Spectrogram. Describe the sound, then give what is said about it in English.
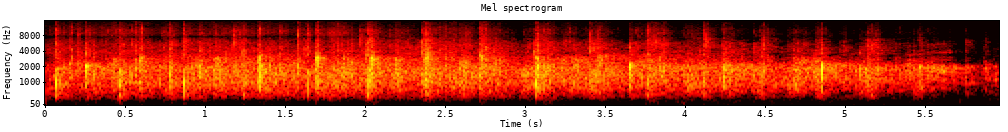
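A crowd applauds steadily for about six seconds, a dense wash of many hands clapping at once with sharper individual claps popping out, fairly loud and even, with no talk over it. “You are not clapping to Jesus.”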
